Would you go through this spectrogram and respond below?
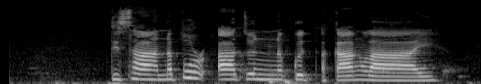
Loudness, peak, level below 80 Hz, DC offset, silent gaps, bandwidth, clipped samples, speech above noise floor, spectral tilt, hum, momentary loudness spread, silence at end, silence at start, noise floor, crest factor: -20 LUFS; -4 dBFS; -46 dBFS; under 0.1%; none; 16 kHz; under 0.1%; 27 dB; -4.5 dB/octave; none; 9 LU; 0.1 s; 0.55 s; -47 dBFS; 18 dB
